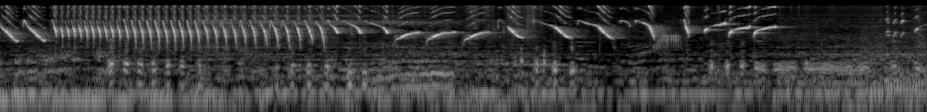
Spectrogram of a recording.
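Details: Canary in a prolific, clear rolling song meant to get mute canaries singing. A long rapid trill gives way to varied downslurred and upslurred whistled notes, and the song grows quieter toward the end.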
